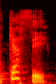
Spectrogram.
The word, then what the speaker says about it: café: Un café. Okay, remember accent aigu here. Un café.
